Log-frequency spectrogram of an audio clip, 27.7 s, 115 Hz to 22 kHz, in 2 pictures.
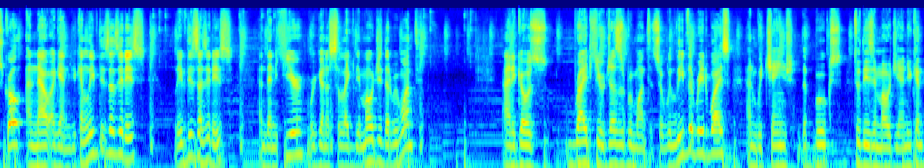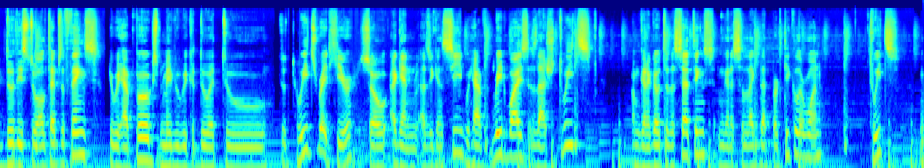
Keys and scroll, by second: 5.0 super+., 20.8 ctrl+shift+h, 22.8 ctrl+,.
